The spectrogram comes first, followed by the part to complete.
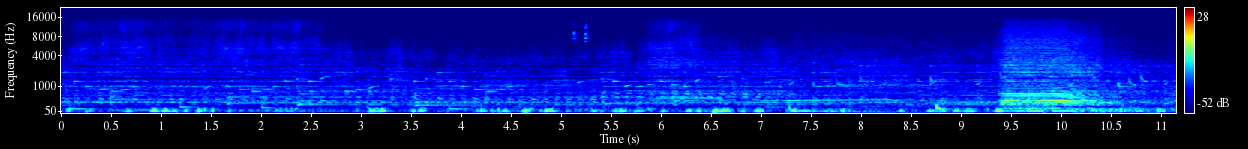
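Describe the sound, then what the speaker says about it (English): Race cars doing burnouts nose to nose at a short track, heard as a faint, rumbling engine roar with revving surges and a louder burst of tire noise near the end, no talk. "Nose to nose doing burnouts with Cody."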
